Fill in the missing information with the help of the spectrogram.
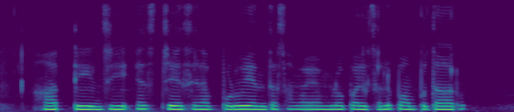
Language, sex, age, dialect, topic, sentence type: Telugu, female, 18-24, Telangana, banking, question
